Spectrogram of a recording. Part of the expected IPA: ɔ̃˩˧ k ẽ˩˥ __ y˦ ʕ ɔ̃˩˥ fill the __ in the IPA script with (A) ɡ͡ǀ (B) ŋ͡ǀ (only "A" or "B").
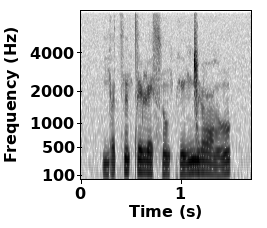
B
